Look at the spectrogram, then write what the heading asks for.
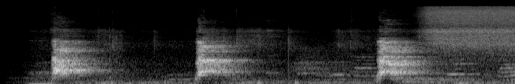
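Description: A Golden Retriever gives three deep, full barks, spaced about two seconds apart.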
